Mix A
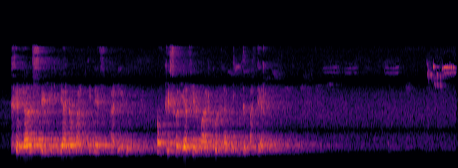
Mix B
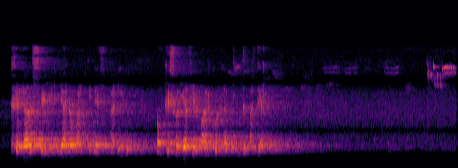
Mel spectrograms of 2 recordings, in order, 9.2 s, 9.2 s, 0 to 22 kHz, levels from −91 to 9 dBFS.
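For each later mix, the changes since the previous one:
none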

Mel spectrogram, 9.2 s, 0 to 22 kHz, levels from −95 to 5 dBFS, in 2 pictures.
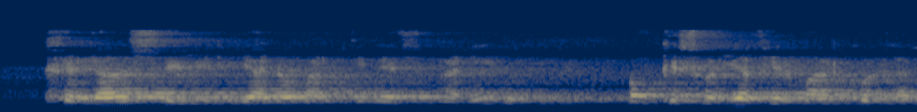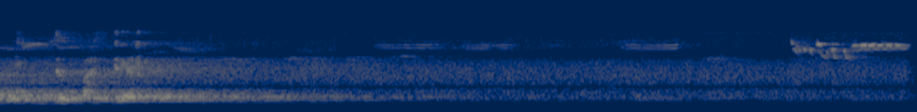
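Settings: speech -8.5 dB; background -8.0 dB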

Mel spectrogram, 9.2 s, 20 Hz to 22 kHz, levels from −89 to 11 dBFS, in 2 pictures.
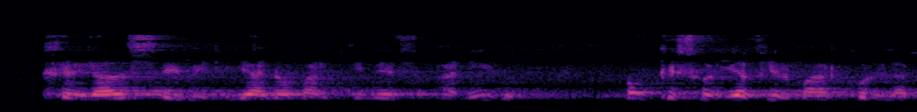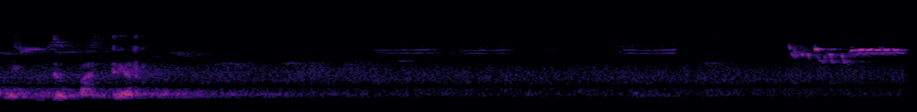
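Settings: speech: send -10.0 dB; master: add high shelf 3700 Hz +6 dB

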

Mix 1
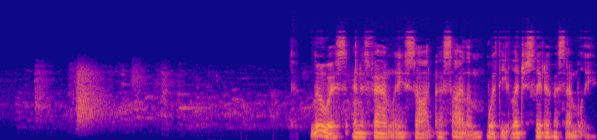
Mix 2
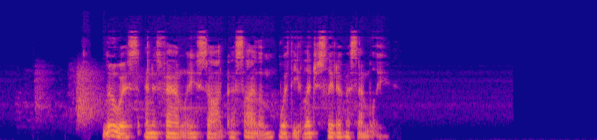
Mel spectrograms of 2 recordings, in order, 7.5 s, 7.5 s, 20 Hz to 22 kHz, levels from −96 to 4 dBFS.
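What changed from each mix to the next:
speech: entry -2.60 s; master: add high shelf 4800 Hz +8 dB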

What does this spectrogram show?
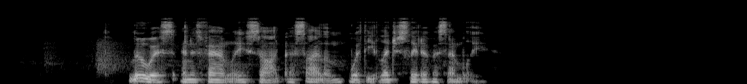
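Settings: background -10.0 dB

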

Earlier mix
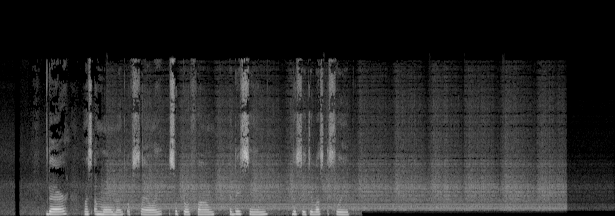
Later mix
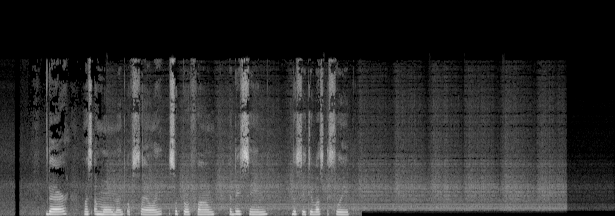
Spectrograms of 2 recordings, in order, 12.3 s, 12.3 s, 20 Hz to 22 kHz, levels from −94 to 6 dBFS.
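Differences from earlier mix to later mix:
speech +5.5 dB; master: remove steep high-pass 190 Hz 48 dB/oct

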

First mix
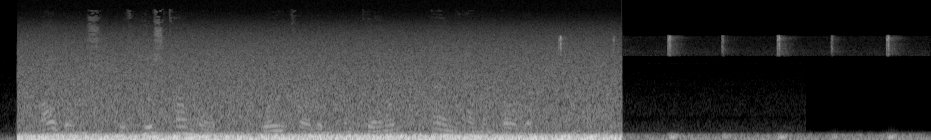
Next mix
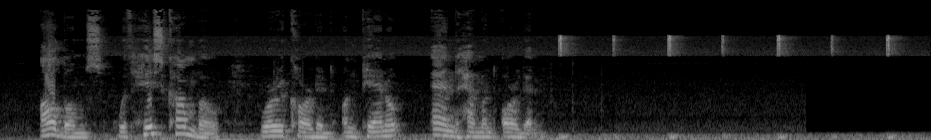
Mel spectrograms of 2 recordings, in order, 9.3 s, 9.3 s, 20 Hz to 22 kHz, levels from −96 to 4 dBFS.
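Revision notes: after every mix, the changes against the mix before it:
first sound: muted; master: add resonant low shelf 210 Hz -9 dB, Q 1.5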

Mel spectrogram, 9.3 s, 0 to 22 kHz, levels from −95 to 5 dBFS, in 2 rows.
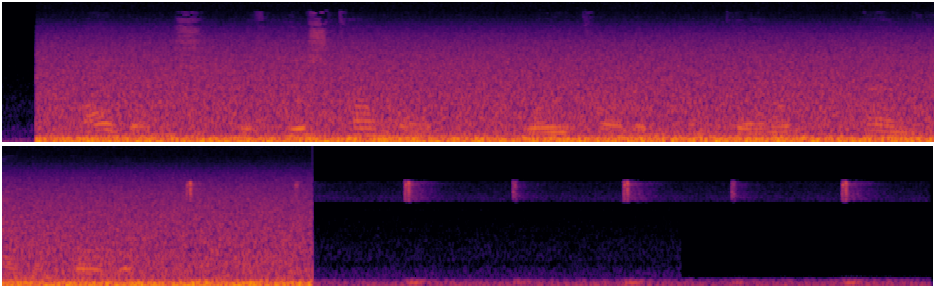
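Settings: first sound: unmuted

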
